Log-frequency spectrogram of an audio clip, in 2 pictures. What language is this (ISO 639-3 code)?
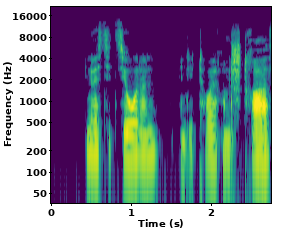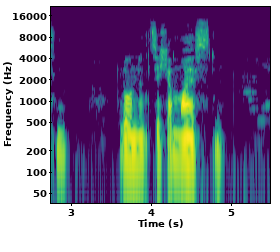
deu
